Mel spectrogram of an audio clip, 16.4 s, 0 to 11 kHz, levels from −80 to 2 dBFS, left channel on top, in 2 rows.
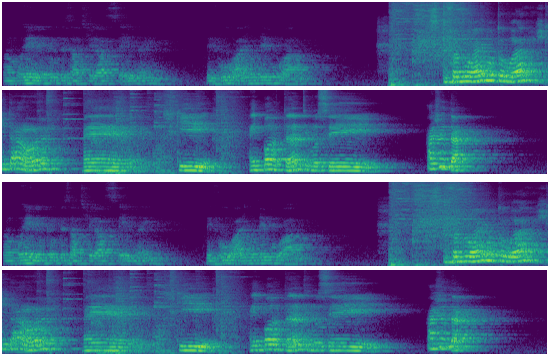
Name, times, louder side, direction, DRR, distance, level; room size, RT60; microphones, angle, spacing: voice 1, 0.0-2.4 3.1-4.5 8.2-8.6, right 1 dB, 85° right, -2 dB, 0.6 m, -31 dB
sound 1, 5.8-7.5 8.5-11.8, equal, ahead, 0.4 m, -34 dB
voice 2, 6.4-9.0 9.4-11.3 11.9-13.7 14.6-15.0, left 2 dB, 75° left, 0 dB, 0.5 m, -19 dB
3.6 x 2.0 x 2.2 m, 1.2 s
head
